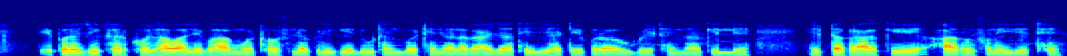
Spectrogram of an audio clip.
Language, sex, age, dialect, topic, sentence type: Chhattisgarhi, male, 18-24, Western/Budati/Khatahi, agriculture, statement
